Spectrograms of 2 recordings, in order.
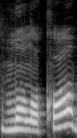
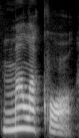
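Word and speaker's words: молоко: One important thing you should learn early on is that the letter O is often pronounced as A in unstressed positions. So, for example, this word is not moloko but malako.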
